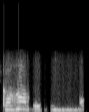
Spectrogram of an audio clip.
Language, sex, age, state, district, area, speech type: Hindi, female, 18-30, Bihar, Begusarai, urban, conversation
